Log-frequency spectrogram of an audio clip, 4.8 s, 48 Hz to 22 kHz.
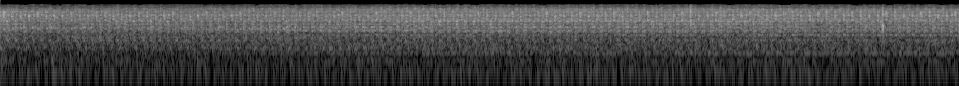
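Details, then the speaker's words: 2014 Hyundai Santa Fe started during a pre-purchase inspection: even, steady idle with no knocks, ticks, misses or exhaust leak; engine sounds smooth and healthy. "start the car and listen there is no exhaust leak everything here sounds good"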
